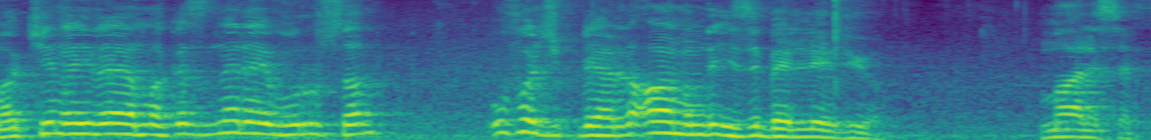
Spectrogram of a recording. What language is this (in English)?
Turkish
